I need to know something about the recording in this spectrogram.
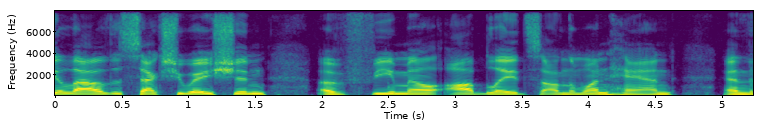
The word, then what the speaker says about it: oblates: and i was like i will remember it's oblates because you're oblong no you're obliged um that's how the google told me to say it oblates i obviously know what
